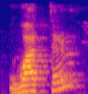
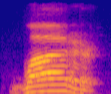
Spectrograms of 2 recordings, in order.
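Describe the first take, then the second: First: It is said with a British accent. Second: It is said with an American accent.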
